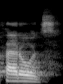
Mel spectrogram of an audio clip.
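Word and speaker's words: Pharaohs: Who were फेरोज, इसका right pronunciation है फेरोज, क्या, फेरोज, क्या, फेरोज, ओके।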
